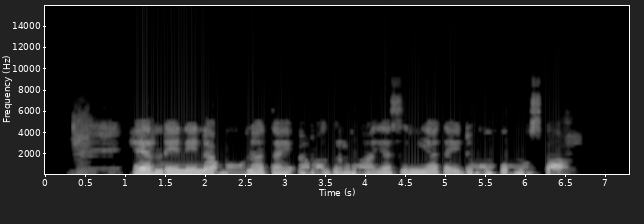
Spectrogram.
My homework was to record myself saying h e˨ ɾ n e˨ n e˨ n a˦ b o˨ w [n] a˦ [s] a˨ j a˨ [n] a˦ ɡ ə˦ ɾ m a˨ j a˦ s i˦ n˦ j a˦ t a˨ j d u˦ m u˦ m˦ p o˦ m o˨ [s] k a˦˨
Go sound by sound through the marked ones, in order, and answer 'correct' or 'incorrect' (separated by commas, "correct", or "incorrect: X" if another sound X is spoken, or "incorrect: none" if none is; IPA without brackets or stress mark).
correct, incorrect: t, incorrect: m, correct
